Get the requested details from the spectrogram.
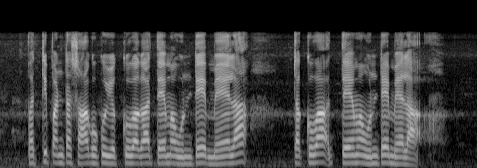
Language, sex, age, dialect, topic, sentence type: Telugu, male, 18-24, Southern, agriculture, question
